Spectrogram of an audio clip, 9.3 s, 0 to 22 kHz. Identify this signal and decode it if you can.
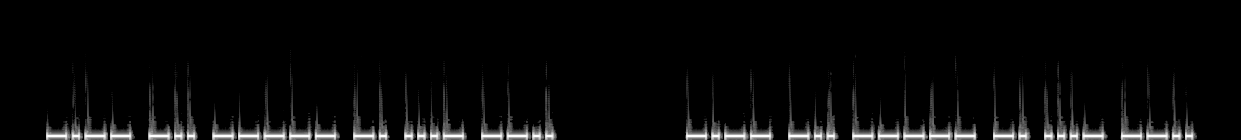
Morse code, heard as a keyed tone, about 25 wpm, 700 Hz. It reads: YD0NVZ YD0NVZ
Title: DXCC-100 Call Signs - 6 Characters - Repeated 3x - 25wpm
